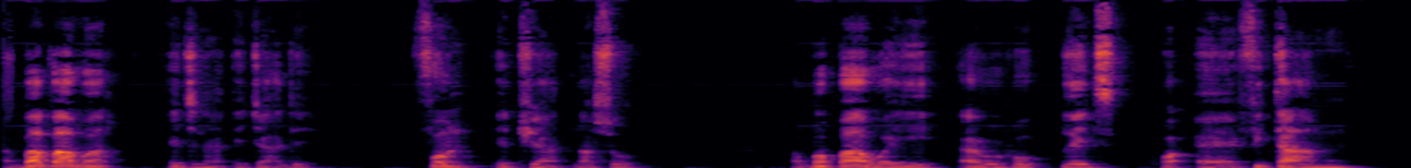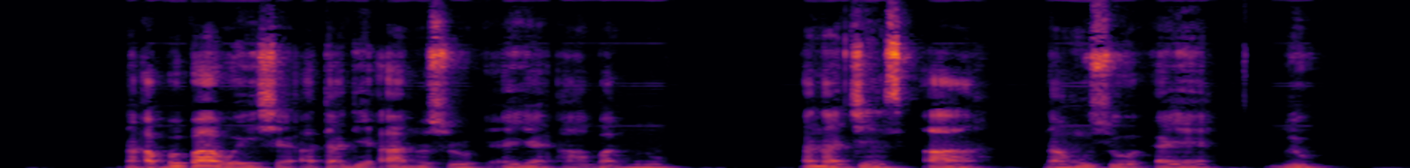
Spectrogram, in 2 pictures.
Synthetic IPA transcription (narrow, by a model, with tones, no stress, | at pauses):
a˨ba˦ba˦˨wa˦ɛ˦d͡ʑi˨nã̰˨ʔɛ˨d͡ʑa˨dɪ̰˨ | fõ˦˨nḛ˦tʰɥa˨nã̰˨sʊ˦ | a̰˨bɔ˦baː˦˨wɔ˦ji˦ɛ˦ɾʊ˨ɦʊ˦pʰle˦˨t | hɔ˦ɛ˨fi˦tʰaː˦mũ˦ | nã̰˨ʔa˨bɔ˦baː˦˨wɔ˦ji˦ɕɛ̰˨ʔa̰˨tʰa̰˨dɪ˦ɛ˦ʔa˦nʊ̃˦sʊ˨ɾʊ˦ɛ̰˦jɛ˦ã˨bã˨n˦mʊ̃˦nʊ̃˦ | ɛ˦nã˨d͡ʑĩ˦˨nsa˦nã˨hʊ̃˦sʊ˨˦o˦ɛ˦jɛ˦blu˦˨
